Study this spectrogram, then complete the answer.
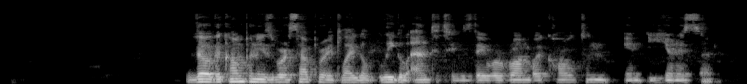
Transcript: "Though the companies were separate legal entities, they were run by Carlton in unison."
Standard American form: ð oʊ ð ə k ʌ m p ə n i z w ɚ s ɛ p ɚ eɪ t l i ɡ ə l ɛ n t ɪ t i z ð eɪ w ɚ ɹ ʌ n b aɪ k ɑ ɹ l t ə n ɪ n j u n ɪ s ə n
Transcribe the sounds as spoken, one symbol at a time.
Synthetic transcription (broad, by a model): ð oʊ ð ə k ʌ m p ə n i z w ɚ s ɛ p ɚ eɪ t l i ɡ ə l ɛ n t ɪ t i z ð eɪ w ɚ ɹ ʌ n b aɪ k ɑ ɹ l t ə n ɪ n j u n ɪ s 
